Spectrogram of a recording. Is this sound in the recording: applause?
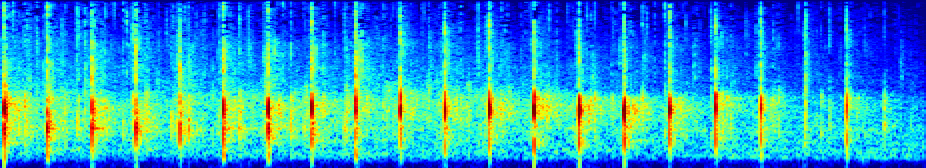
yes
